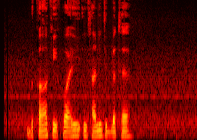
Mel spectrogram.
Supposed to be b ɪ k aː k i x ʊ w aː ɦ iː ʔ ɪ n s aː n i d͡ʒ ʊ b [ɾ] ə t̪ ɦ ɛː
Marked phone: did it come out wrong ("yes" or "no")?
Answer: yes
